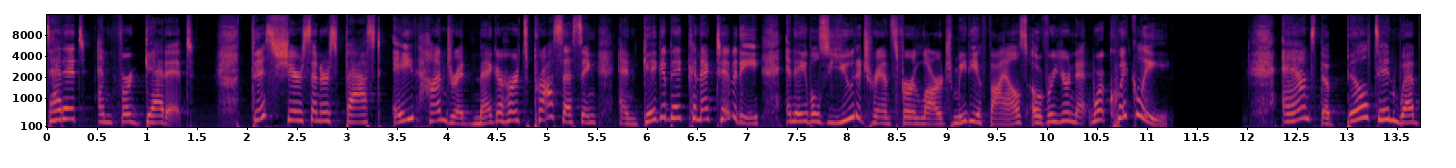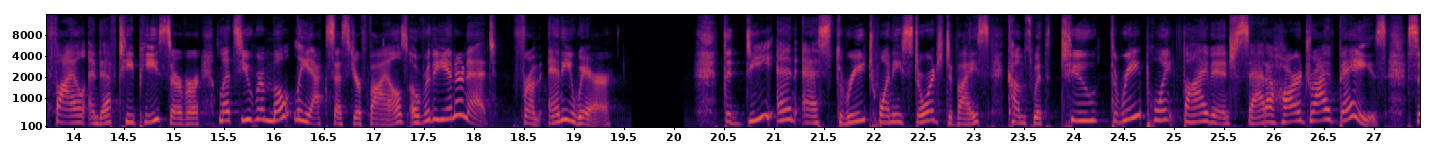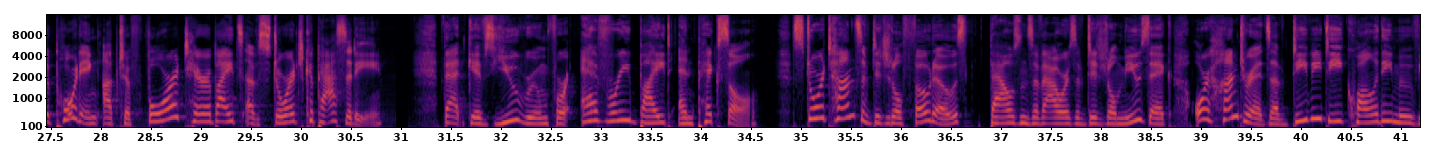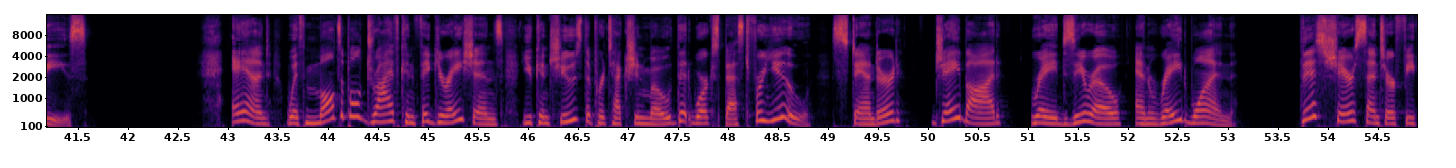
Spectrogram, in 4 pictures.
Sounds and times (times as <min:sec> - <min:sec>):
Speech: 0:00.0 - 0:11.3, 0:12.3 - 0:19.5, 0:20.5 - 0:41.7, 0:43.0 - 0:54.8.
